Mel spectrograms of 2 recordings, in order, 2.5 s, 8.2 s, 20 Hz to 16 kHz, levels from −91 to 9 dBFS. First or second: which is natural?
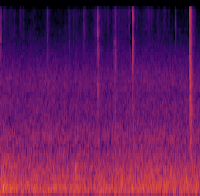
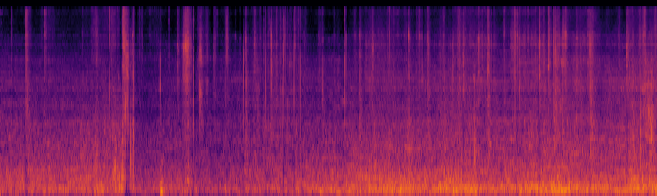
first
